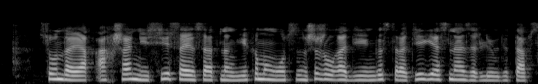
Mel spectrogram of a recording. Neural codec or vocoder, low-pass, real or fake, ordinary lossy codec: none; 7.2 kHz; real; none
